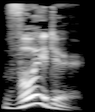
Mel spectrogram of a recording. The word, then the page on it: voider: British English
